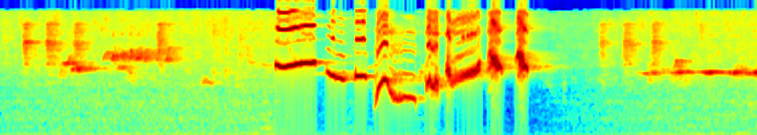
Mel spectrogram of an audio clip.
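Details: White-rumped shama, tail flicking on its perch, singing a lasting song full of varied voices. Soft whistles give way to a loud, fast burst of clear whistled notes and sweeping slurs, then a faint, thin sustained whistle.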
